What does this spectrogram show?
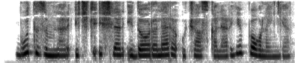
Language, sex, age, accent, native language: Uzbek, female, under 19, Sirdaryo, Uzbek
